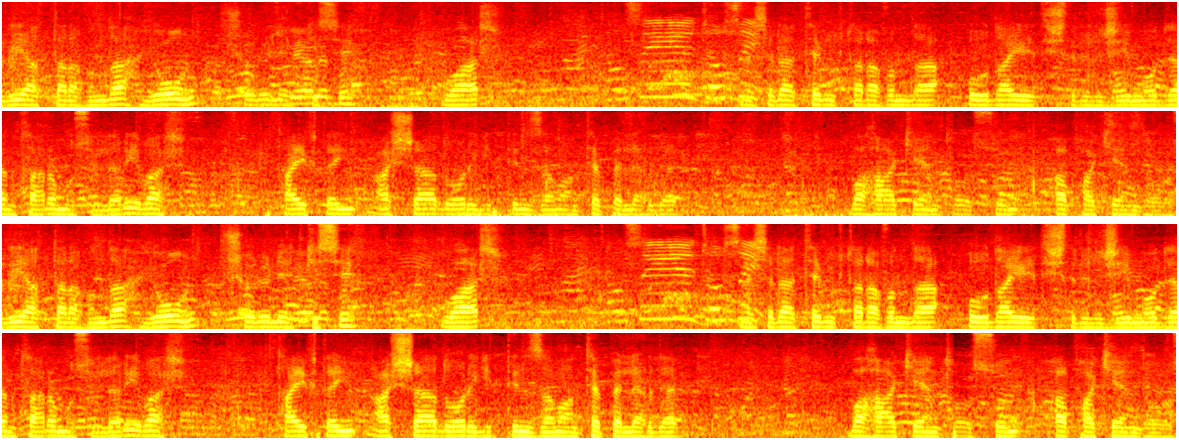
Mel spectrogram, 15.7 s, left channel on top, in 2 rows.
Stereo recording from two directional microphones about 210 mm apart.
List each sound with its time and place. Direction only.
0.1 s speech: 10° right (ahead or behind)
2.0 s speech: 30° right (ahead or behind)
3.0 s speech: 15° right (ahead or behind)
4.4 s a sound: 50° right (ahead or behind)
5.0 s speech: 10° right (ahead or behind)
9.7 s speech: 15° right (ahead or behind)
13.5 s speech: 10° right (ahead or behind)
14.5 s speech: 45° right (ahead or behind)
14.8 s speech: 15° right (ahead or behind)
